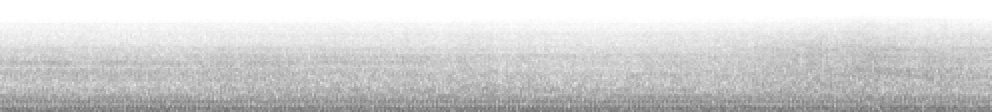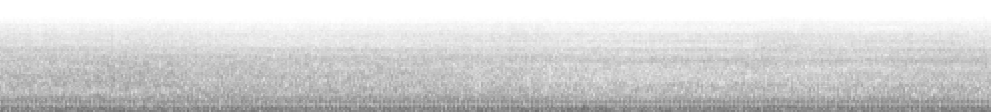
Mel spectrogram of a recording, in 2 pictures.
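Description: Vehicle engine running at a steady, unchanging pitch under a constant rush of road and wind noise, as heard while travelling along a street.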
